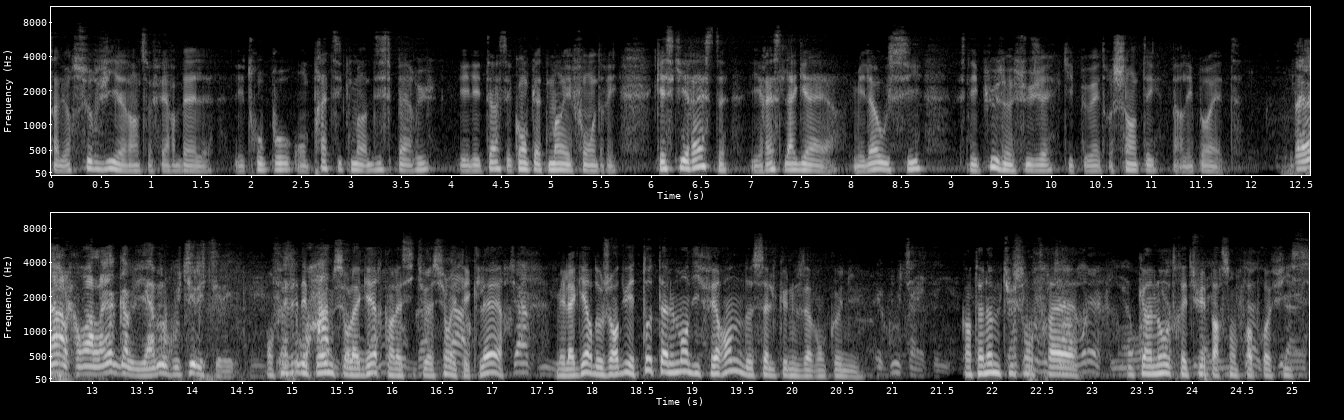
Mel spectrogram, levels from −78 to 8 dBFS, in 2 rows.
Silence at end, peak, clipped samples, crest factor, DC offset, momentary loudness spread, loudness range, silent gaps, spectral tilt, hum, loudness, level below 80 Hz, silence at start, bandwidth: 0 s; 0 dBFS; under 0.1%; 18 dB; under 0.1%; 14 LU; 7 LU; none; -8 dB/octave; none; -19 LUFS; -50 dBFS; 0 s; 7 kHz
